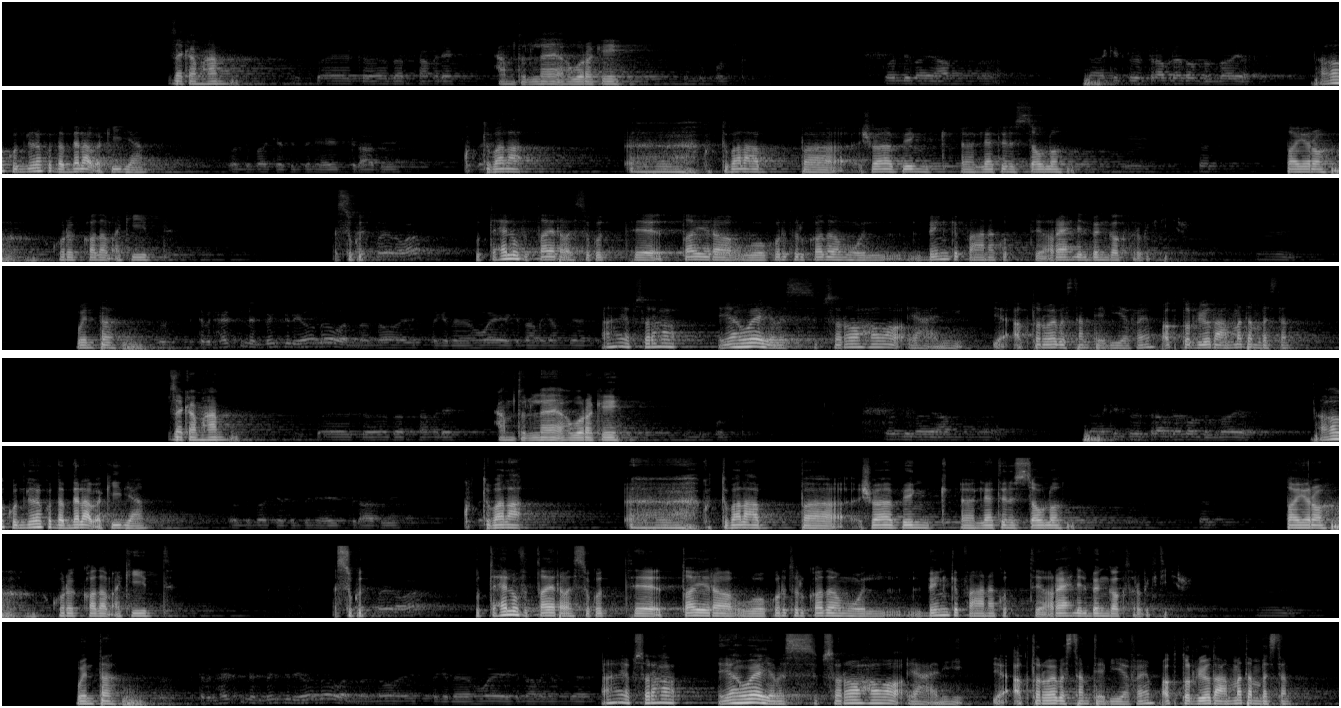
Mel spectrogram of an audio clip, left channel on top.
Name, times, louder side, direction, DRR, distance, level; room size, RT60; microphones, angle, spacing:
voice 1, 1.7-2.4 4.9-6.2 10.8-11.0 13.1-14.8 18.2-18.6 19.6-21.0 21.4-22.7 23.0-24.1 26.2-28.2 30.1-30.3 31.5-38.2 40.9-41.6 46.1-46.8 47.3-49.7 50.0-53.1, right 5 dB, 70° right, 14 dB, 0.4 m, -26 dB
voice 2, 2.9-4.5 6.8-7.4 8.8-10.0 10.8-12.5 15.6-17.3 18.0-18.3 24.6-24.8 25.3-25.5 30.0-31.0 39.3-39.7 41.7-41.8 42.1-46.1 46.5-46.8, equal, 55° left, 2 dB, 1.6 m, -47 dB
29.0 x 22.0 x 2.2 m, 2.2 s
head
